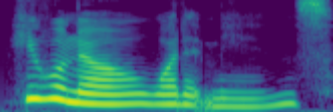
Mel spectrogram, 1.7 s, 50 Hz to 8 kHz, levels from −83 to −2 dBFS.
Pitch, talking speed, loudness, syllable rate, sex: 215 Hz, 215 wpm, -15 LUFS, 3.8 syllables/s, female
